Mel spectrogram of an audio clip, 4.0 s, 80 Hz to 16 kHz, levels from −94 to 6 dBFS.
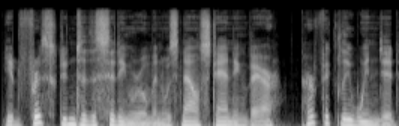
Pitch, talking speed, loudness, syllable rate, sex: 110 Hz, 210 wpm, -17 LUFS, 5.8 syllables/s, male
